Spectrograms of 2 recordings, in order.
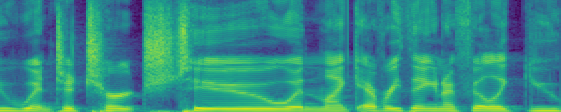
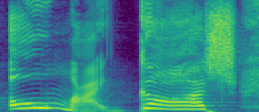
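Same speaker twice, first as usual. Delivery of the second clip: high, drawn-out amazement; slow, raised-pitch reenacted disbelief; retold shock; 8 semitones higher, slower than usual. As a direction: stretch it out in mock astonishment. Retells shock at secret boyfriend.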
